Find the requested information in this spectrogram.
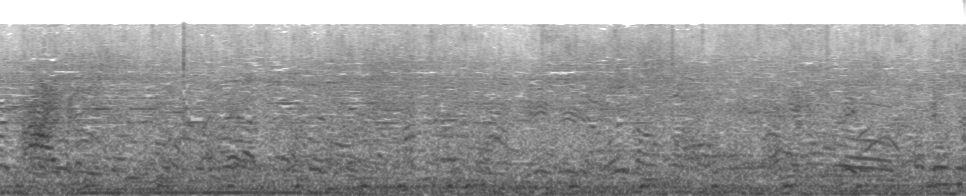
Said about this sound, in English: Very nice crowd here at the feast. Again, you're watching. This is Cranston, Rhode Island, their annual feast.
